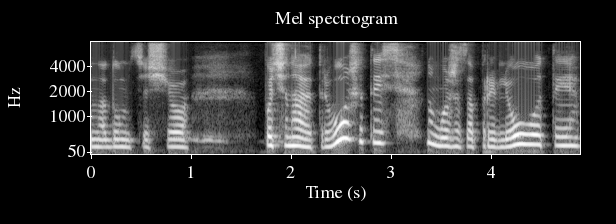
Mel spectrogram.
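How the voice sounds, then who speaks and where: A fairly high-pitched woman's voice with a dark, mellow tone at a moderate pace, on a very clean recording with a silent background. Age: 30s. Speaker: video blogger, mother. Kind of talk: personal vlog monologue. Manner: halting, with many filler sounds.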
